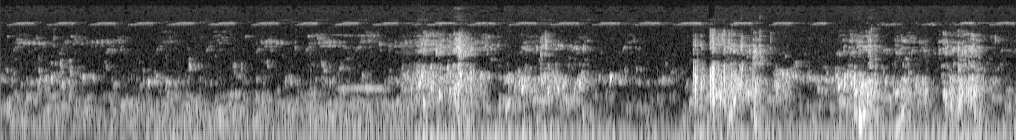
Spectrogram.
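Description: Faint sloshing of shallow, muddy paddy water as a person wades and drags a bamboo log through a flooded rice field on a rope. A few short, louder splashes come from about three seconds in.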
